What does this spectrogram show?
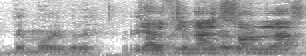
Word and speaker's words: De Moivre: Que son los yo sí creo que es de Moab, ¿no? Aunque se escribe de Moivre. De Moivre.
